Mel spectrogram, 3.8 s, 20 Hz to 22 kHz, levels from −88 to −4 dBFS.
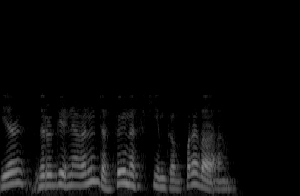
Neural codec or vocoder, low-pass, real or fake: codec, 16 kHz, 0.5 kbps, FunCodec, trained on LibriTTS, 25 frames a second; 3.6 kHz; fake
